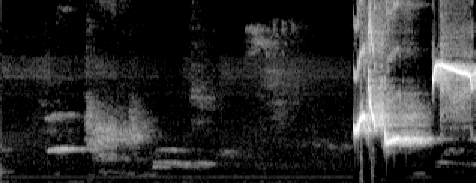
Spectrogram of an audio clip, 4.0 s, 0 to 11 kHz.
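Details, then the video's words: Chestnut-capped thrush song used as a lure to prompt silent birds to sing: soft whistled and warbled phrases, then a loud, rich burst of varied notes sliding between high and mid pitch near the end. "Suara pancingan AMPUH 100% untuk Anis Kembang Macet Bunyi"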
